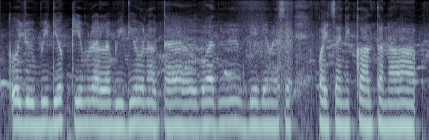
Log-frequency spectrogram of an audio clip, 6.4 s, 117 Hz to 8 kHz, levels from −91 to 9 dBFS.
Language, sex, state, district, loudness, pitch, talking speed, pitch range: Bhojpuri, female, Uttar Pradesh, Deoria, -19 LUFS, 180 Hz, 140 wpm, 180-185 Hz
